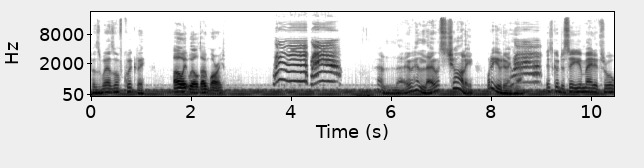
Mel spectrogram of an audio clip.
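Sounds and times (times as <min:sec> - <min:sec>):
speech: 0:00.0 - 0:02.8, 0:05.8 - 0:10.4
steady low hum: 0:00.0 - 0:10.4
cat meowing: 0:03.7 - 0:05.0, 0:08.4 - 0:09.0.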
